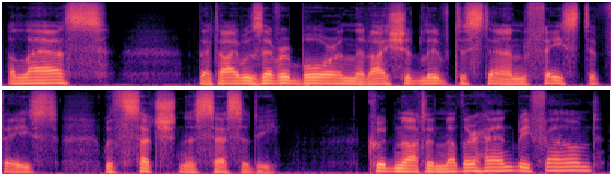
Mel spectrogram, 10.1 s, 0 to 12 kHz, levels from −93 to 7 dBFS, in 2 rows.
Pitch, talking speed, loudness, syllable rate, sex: 110 Hz, 140 wpm, -17 LUFS, 3.8 syllables/s, male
